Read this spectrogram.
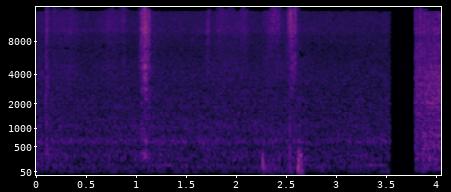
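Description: A wax strip rips sharply off skin.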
